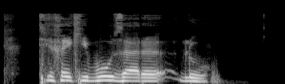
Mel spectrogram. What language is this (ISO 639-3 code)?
ckb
